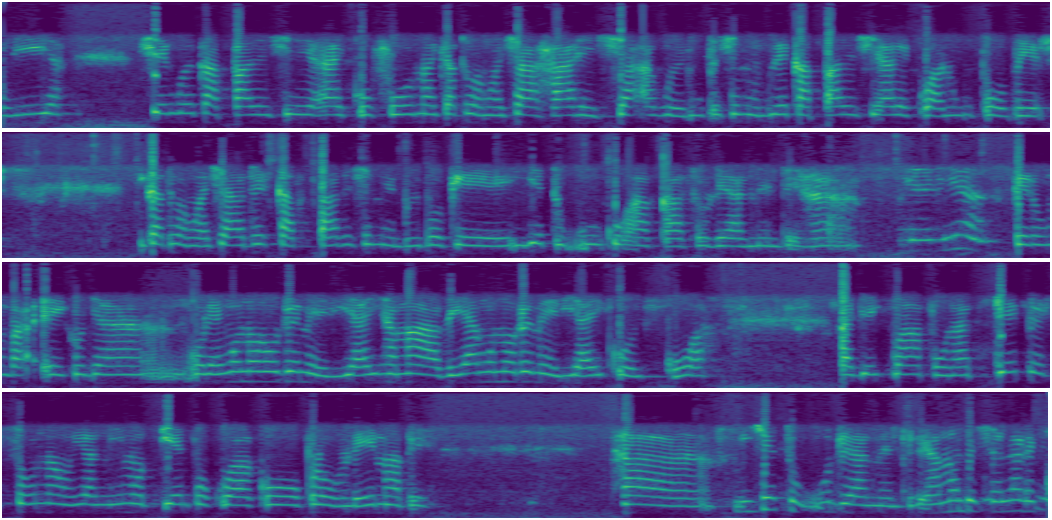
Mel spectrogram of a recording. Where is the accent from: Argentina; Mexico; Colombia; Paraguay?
Paraguay; como nosotros, como paraguayos.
